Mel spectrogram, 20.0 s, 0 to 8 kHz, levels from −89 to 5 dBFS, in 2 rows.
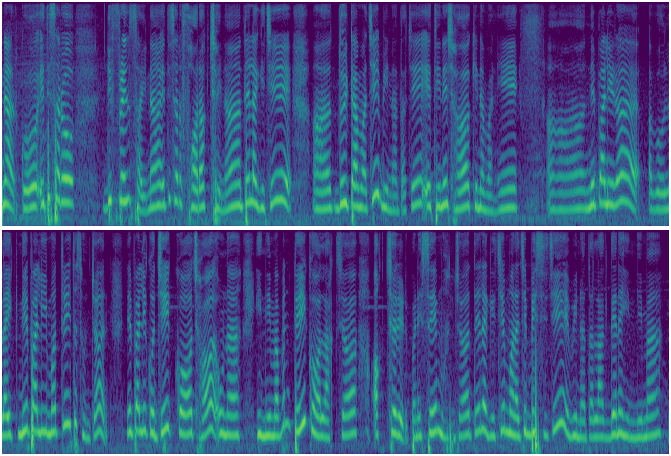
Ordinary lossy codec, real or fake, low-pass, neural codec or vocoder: none; real; none; none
